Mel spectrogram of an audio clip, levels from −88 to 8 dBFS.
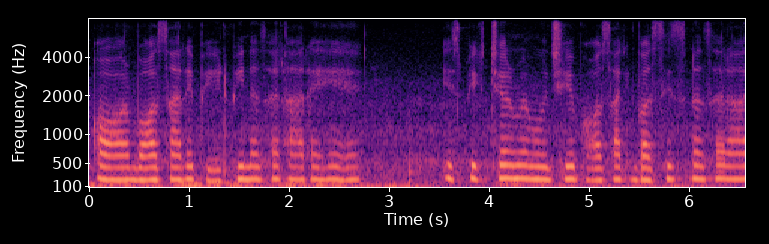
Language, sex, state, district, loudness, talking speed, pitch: Hindi, female, Chandigarh, Chandigarh, -17 LUFS, 175 wpm, 210 Hz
